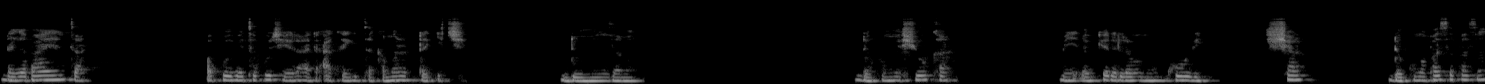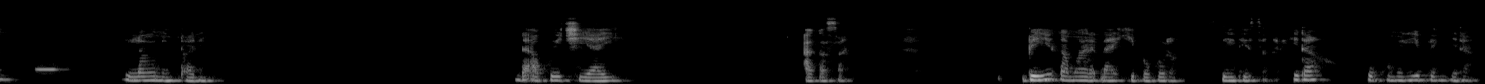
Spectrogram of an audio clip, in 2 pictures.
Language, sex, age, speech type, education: Hausa, female, 15-29, spontaneous, tertiary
